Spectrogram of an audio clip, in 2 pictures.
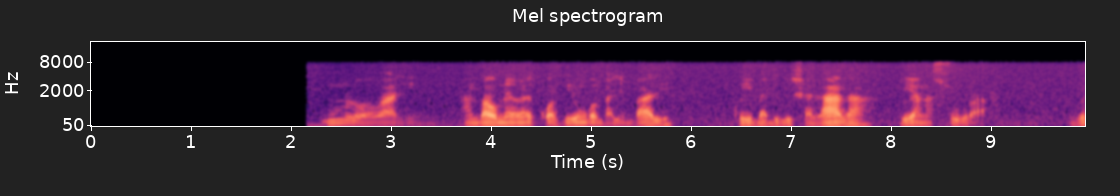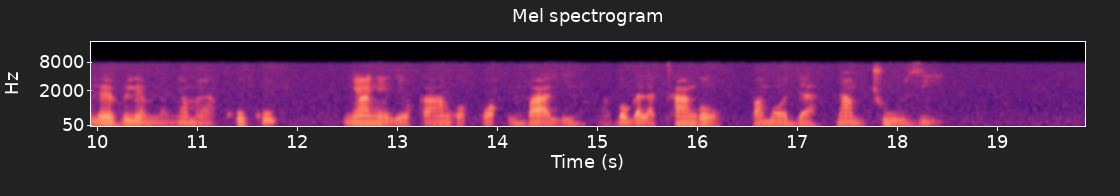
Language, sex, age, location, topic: Swahili, male, 36-49, Mombasa, agriculture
